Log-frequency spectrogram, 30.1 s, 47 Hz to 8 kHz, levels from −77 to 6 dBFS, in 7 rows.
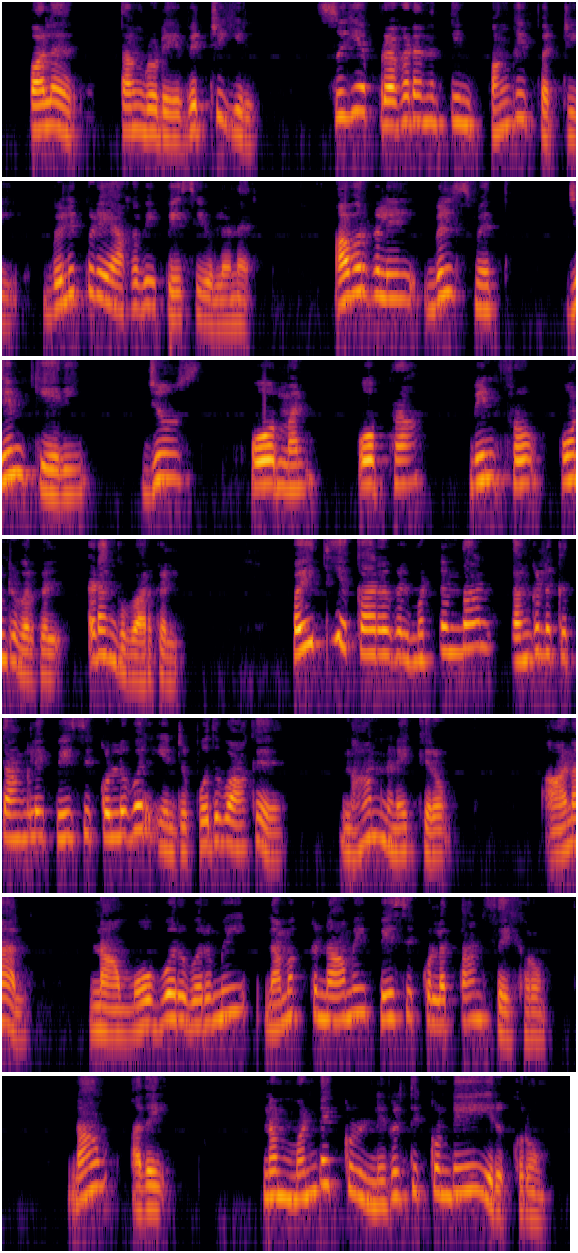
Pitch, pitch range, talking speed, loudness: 220 Hz, 170-260 Hz, 85 wpm, -20 LUFS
